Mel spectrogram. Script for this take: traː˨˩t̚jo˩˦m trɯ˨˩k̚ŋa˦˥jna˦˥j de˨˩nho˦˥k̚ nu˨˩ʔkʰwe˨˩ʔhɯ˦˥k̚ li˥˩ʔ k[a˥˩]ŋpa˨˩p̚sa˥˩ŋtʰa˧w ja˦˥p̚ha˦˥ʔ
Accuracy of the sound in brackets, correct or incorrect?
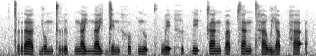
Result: correct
